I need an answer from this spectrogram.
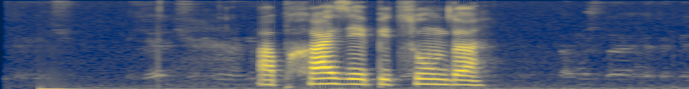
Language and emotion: Russian, neutral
